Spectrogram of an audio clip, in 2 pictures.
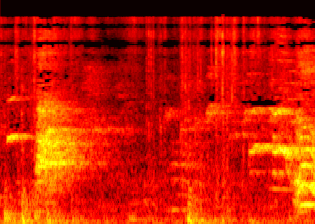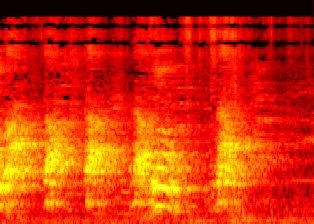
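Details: Jack Russell Terrier in a pet shop: a yelp, a few whines, then a rapid string of five or six sharp high barks, some room noise around.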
